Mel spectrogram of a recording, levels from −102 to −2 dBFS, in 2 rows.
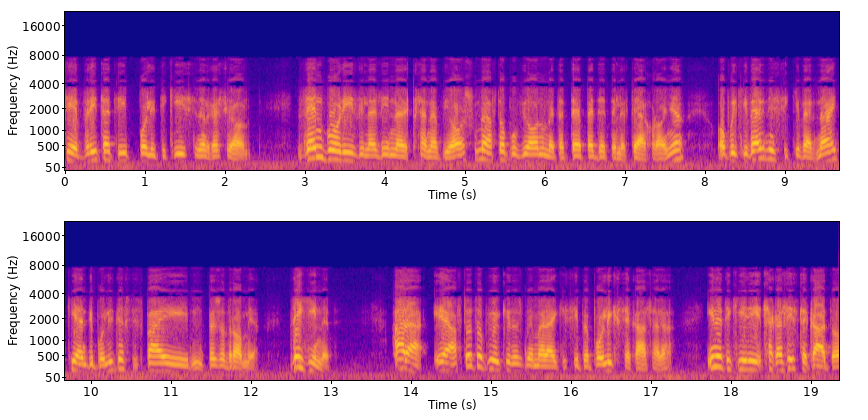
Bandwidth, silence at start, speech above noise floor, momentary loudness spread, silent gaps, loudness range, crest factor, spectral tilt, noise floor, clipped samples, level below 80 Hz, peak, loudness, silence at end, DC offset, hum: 7.8 kHz; 0 s; 31 dB; 7 LU; none; 2 LU; 14 dB; -5 dB/octave; -51 dBFS; under 0.1%; -50 dBFS; -6 dBFS; -21 LUFS; 0 s; under 0.1%; none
